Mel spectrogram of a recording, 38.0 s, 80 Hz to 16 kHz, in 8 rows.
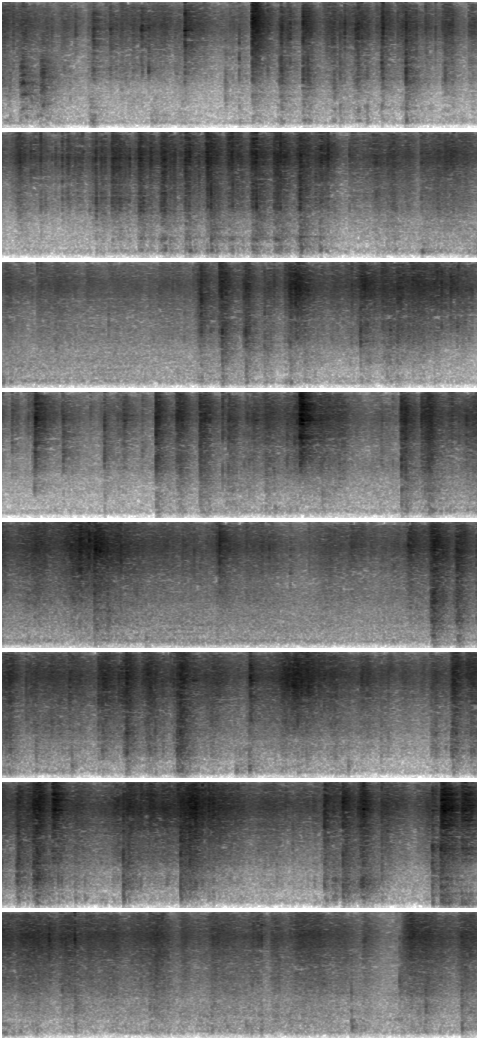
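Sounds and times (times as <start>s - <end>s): rustling or scraping: 0.0s - 38.0s.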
